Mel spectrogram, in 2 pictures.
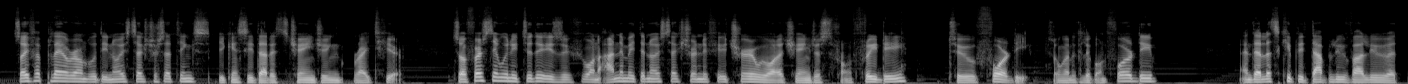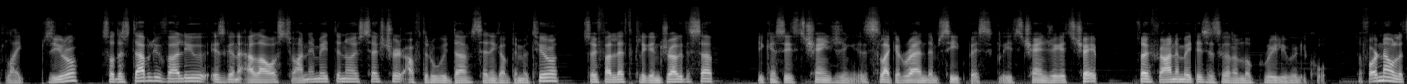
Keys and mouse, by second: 0.1 ctrl+z, 2.5-3.7 drag, 5.5 click, 6.9 click, 9.0-10.8 drag, 15.1 ctrl+z, 20.4-24.0 drag, 27.4 middle click.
